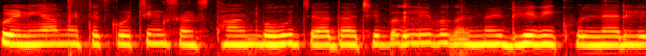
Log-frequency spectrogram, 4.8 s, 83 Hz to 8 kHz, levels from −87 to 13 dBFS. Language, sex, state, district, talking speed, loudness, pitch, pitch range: Maithili, female, Bihar, Purnia, 175 wpm, -19 LUFS, 220 Hz, 215-230 Hz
